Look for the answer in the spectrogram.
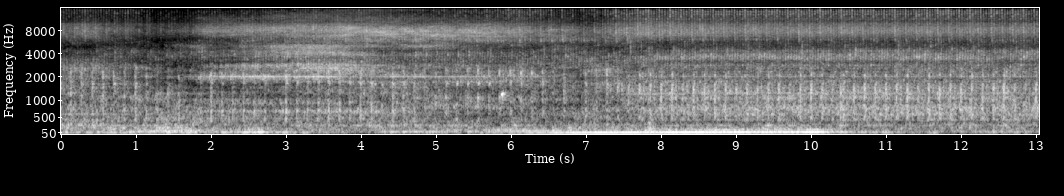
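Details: Lada Kalina Cross engine, warm idle; quick, regular tapping about three per second over the idle; engine knock, cause not yet determined.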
